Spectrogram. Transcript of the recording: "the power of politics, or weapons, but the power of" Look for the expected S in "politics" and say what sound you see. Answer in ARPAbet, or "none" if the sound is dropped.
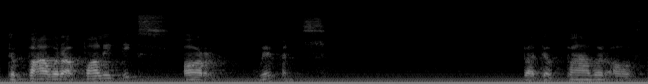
S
